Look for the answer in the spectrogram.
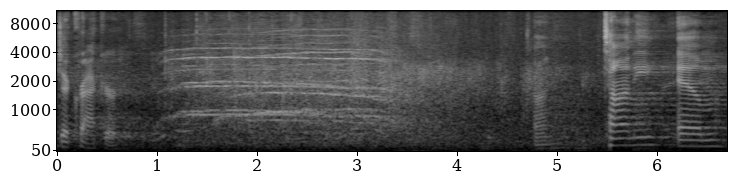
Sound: applause, cheering

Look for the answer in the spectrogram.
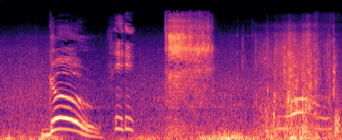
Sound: laughs

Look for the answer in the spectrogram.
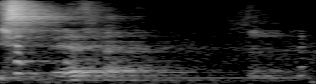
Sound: laughs

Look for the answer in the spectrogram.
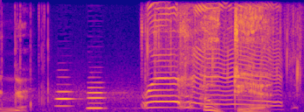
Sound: crying

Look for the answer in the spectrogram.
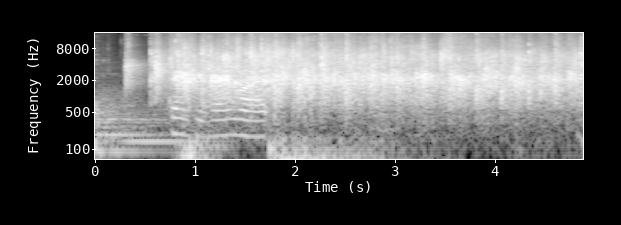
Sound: audience applauding

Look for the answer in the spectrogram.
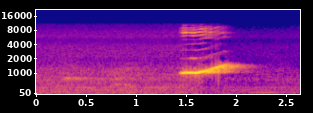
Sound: whistling

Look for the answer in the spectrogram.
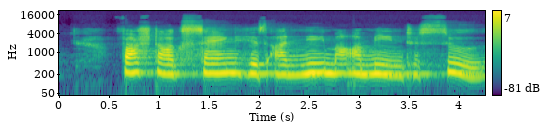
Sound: speaks in Hebrew

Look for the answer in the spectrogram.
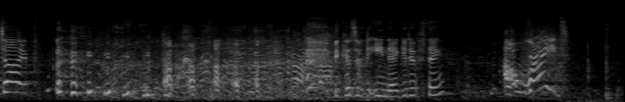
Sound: laughs

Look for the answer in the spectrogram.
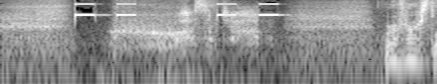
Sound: timer beeps

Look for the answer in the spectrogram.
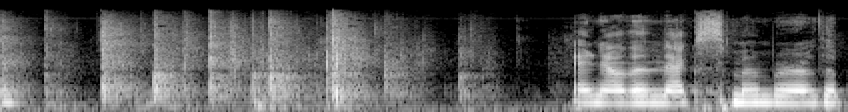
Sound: audience applauding

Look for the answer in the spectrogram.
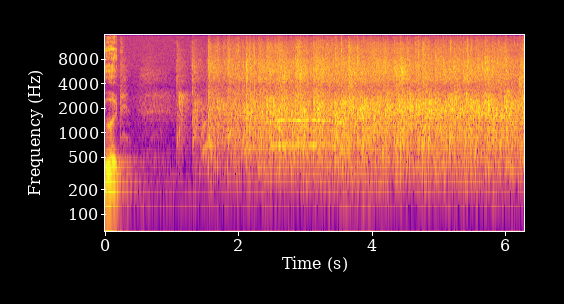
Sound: applause

